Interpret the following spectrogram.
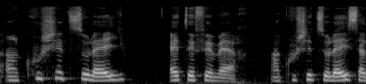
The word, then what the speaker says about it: éphémère: Et le troisème e c'est l'accent ouvert et donc fait mè. Ce mot décrit quelque chose de temporaire qui ne dure pas. Par exemple, un coucher de soleil est éphémère.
